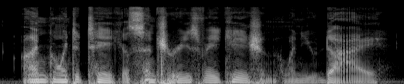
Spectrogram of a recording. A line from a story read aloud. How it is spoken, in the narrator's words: Satan said in a quiet, threatening tone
